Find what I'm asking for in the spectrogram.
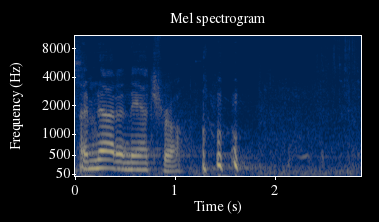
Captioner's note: laughs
